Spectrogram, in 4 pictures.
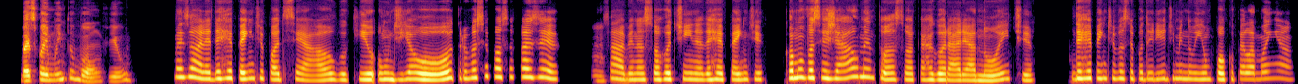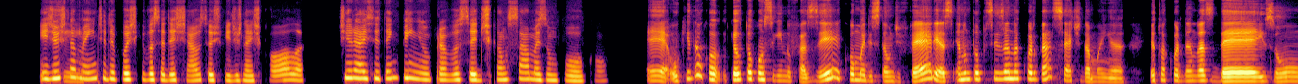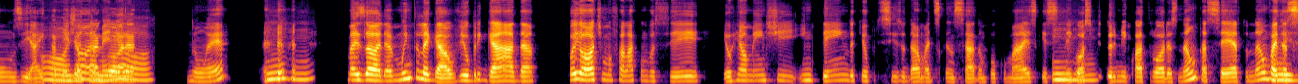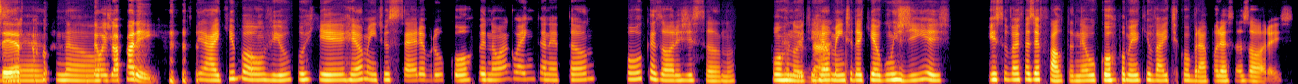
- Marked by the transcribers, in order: laugh; laugh
- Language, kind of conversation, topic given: Portuguese, advice, Por que não consigo relaxar depois de um dia estressante?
